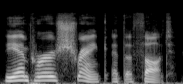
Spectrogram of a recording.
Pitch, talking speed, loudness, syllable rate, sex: 150 Hz, 195 wpm, -16 LUFS, 4.9 syllables/s, male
